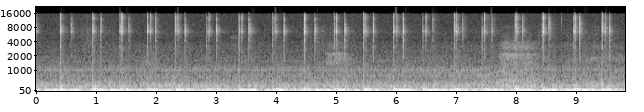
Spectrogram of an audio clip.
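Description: Long fingernails tap the blade of an open steel folding pocket knife held close to the microphone. Quick, sharp, bright metallic ticks come in an uneven stream, each dying away almost at once. Underneath runs a steady low rumble.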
